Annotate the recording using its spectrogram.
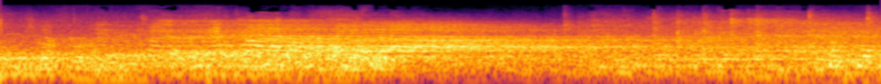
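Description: Young girls cheer loudly together.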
